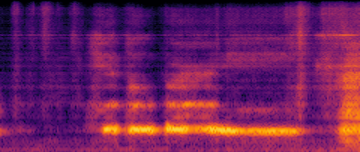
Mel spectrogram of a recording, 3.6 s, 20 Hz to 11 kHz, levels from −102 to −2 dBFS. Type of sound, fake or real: fake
